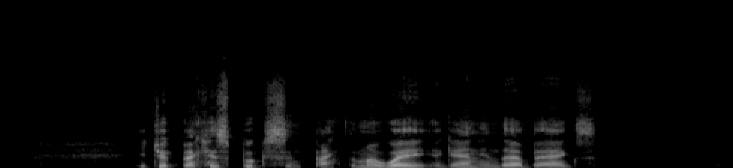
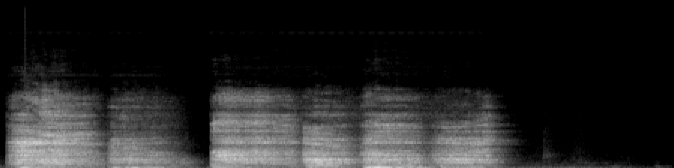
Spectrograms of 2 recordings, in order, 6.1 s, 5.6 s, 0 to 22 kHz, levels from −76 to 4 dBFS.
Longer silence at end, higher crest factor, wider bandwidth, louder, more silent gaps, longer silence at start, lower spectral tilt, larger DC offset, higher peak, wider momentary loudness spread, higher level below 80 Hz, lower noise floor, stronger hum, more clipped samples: second, 1.15 s vs 1.4 s; first, 24 dB vs 18 dB; first, 14 kHz vs 11.5 kHz; second, -36 LUFS vs -15 LUFS; neither; first, 1.15 s vs 0.05 s; about the same, -3 dB/octave vs -3 dB/octave; neither; second, -14 dBFS vs 0 dBFS; about the same, 11 LU vs 13 LU; second, -82 dBFS vs -44 dBFS; first, -90 dBFS vs -59 dBFS; neither; neither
